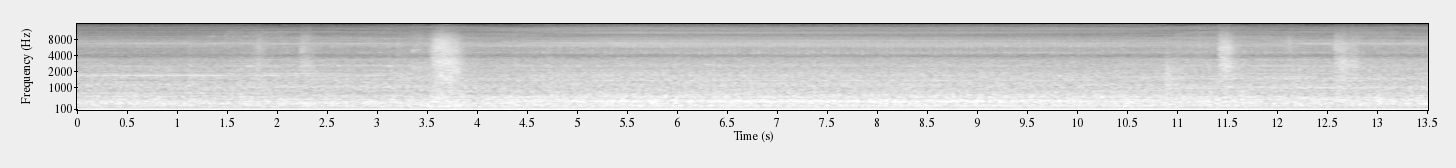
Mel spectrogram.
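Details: Carver Fanmaster caravan heater 12 V fan, 1996 Swift, after fan and control PCB repair: low steady motor hum with even whir, no knocking or scraping; runs smoothly, though motor runs quite hot and may still fail.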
